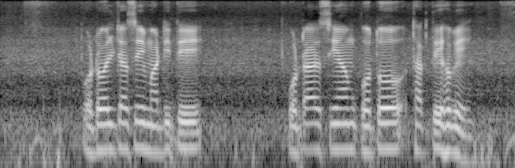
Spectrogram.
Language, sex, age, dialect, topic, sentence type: Bengali, female, 18-24, Jharkhandi, agriculture, question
